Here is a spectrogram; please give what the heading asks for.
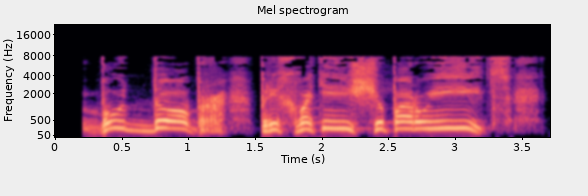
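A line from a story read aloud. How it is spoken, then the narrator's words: Shout after someone. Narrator (Russian): крикнул ему вслед Гэндальф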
